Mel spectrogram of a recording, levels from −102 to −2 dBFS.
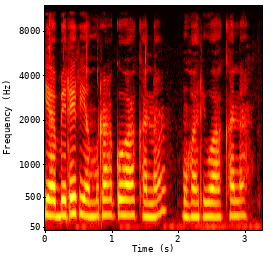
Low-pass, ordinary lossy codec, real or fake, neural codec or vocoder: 10.8 kHz; none; fake; vocoder, 44.1 kHz, 128 mel bands every 512 samples, BigVGAN v2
